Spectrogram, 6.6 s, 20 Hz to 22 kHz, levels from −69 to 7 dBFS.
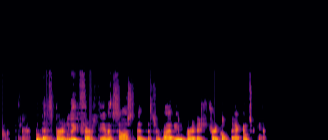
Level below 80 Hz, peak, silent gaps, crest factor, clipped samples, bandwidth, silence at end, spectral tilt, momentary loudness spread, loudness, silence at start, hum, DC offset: -46 dBFS; 0 dBFS; 0.21-0.29 s, 0.62-0.70 s; 16 dB; under 0.1%; 11 kHz; 1.3 s; -6.5 dB/octave; 12 LU; -15 LUFS; 0.05 s; none; under 0.1%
